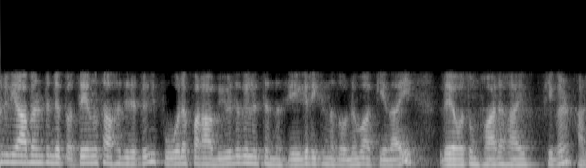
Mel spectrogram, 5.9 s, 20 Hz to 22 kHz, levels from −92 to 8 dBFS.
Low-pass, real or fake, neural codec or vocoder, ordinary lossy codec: 3.6 kHz; fake; codec, 24 kHz, 0.5 kbps, DualCodec; Opus, 64 kbps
